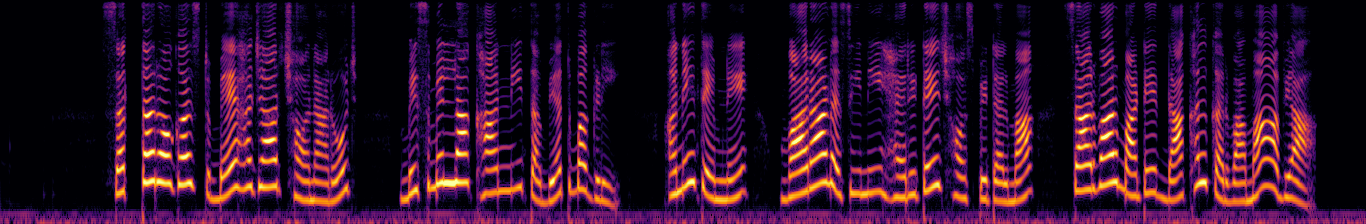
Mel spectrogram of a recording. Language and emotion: Gujarati, neutral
